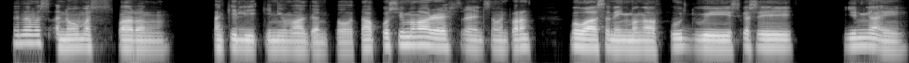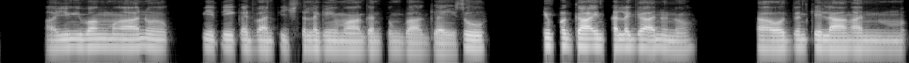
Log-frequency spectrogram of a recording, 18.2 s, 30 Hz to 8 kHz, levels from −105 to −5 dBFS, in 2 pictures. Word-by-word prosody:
Dun 180 - -6
na 185 - +1
mas 185 -2 -5
ano, 125 -1 +1
mas 125 -1 -4
parang 110 -2 +1 0.5
tangkilikin 115 -2 -2
yung 110 -1 -3
mga 105 -2 0
gan'to. 95 +1 -7
Tapos 125 +4 -1
yung 155 0 +1
mga 155 0 +7 0.2
restaurants 120 -2 -6
naman 115 -1 -5
parang 130 +1 +2 0.4
bawasan 125 -2 +5
na 115 - +2
yung 115 - 0
mga 110 -2 +1
food 130 -1 -4
waste. 115 -2 +1
Kasi 125 -2 0 0.5
yun 135 +1 -2
nga, 140 -2 +1
eh, 105 -2 -4 0.5
ah, 115 0 -6
yung 125 +1 -1
ibang 130 +1 +1
mga 125 -1 +1
ano, 125 -3 -3 0.3
tine-take 120 -1 -4
advantage 115 -1 -4
talaga 115 -1 -3
yung 110 -1 -2
mga 105 0 0
gantong 105 0 -9
bagay. 95 -2 -2
So, 115 -2 +1 0.6
yung 140 -1 -1
pagkain 130 -2 +6
talaga 125 -1 +3
ano, 120 -1 -2
no? 110 -1 -5 0.7
Tawag 115 0 +3
dun 120 +1 -4
kailangan 110 -2 +3
m 110 0 -7
120 Hz, 160 wpm, -25 LUFS, 110-125 Hz, 0.7 s, mga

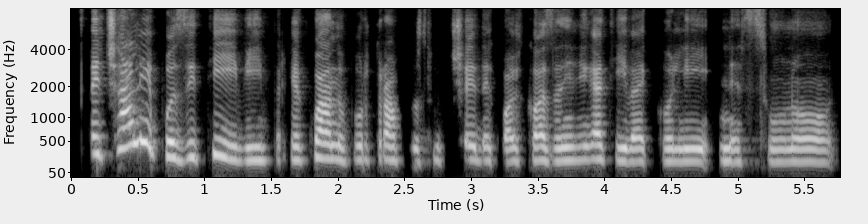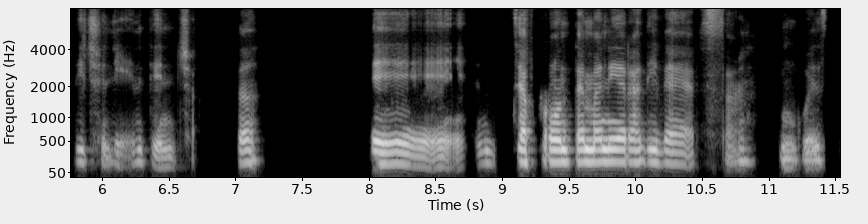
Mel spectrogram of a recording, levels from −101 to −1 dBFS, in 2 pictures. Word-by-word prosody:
Speciali 380 - +5
e 375 - -1
positivi, 225 -5 +1
perché 200 0 -6
quando 220 -1 +3
purtroppo 200 -1 -3
succede 200 +1 -6
qualcosa 190 +1 -1
di 195 +1 +2
negativo, 205 -2 0
ecco 185 0 -3
lì 185 0 +2
nessuno 180 -1 -2
dice 180 -1 -11
niente 170 +3 -12
in 120 +2 -7
chat - - -9 0.8
e, 155 -6 0
ehm, 165 +2 -13
si - - -5
affronta 180 0 +3
in 180 - +7
maniera 180 0 +4
diversa 170 -4 -5 0.4
in - - -9
queste - - -9
185 Hz, 135 wpm, -25 LUFS, 180-205 Hz, 0.8 s, in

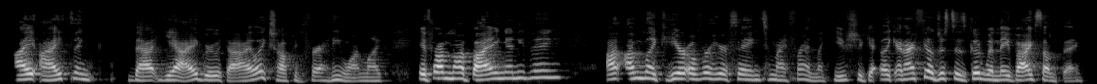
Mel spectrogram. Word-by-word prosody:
I 230 +3 +6
I 205 +3 +2
think 245 -2 -7 0.3
that 190 0 0
yeah, 205 -1 +3
I - - +2
agree 220 -4 0
with 195 - -5
that. 155 -1 -1
I 180 - 0
like 300 - 0
shopping 180 -3 -6
for 190 - -9
anyone, 170 -4 -6
like, 170 0 -8 0.3
if 240 +2 +2
I'm 280 -1 +6
not 270 -1 +3
buying 250 +6 +5
anything, 315 +3 -3 0.4
I 245 +3 +3
I'm, 270 +3 +3
like, 265 -4 +1
here 260 +5 +3
over 255 +2 +1
here 250 -2 -1
saying 225 -3 -4
to 230 0 -9
my 200 -3 -5
friend, 215 -4 -8
like, 170 -2 -14
"You 195 +1 -5
should 210 0 -10
get" - - -5
like, 225 -1 -2
and 225 +1 -1
I 255 - +4
feel 295 +2 +1
just 265 +1 -3
as 235 -6 0
good 270 -1 +3
when 215 -3 -1
they 210 0 -1
buy 200 +3 +4
something. 170 -5 -5
230 Hz, 245 wpm, -22 LUFS, 200-260 Hz, 0.4 s, I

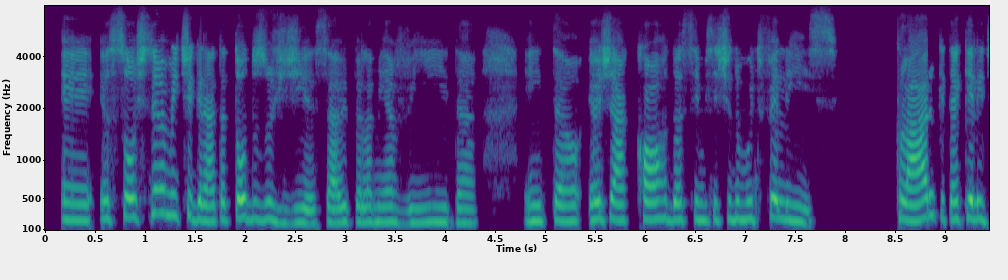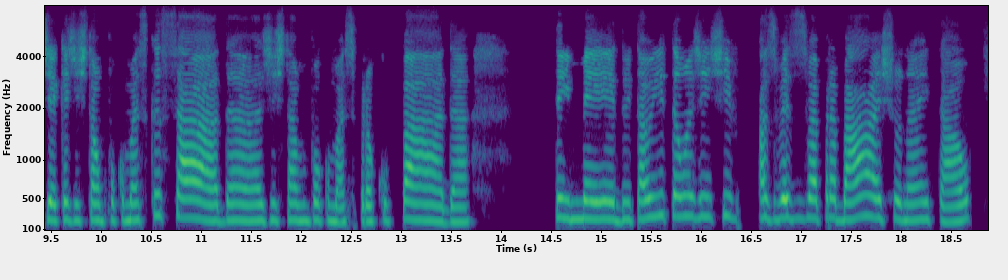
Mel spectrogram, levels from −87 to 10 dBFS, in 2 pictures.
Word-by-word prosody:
eh, 215 -1 -2
eu 235 -1 -2
sou 250 +3 +2
extremamente 280 -1 -2
grata 210 0 0
todos 225 -1 +3
os 225 -2 -1
dias, 180 -1 -3
sabe, 190 +1 -1
pela 195 +1 -4
minha 195 +1 -3
vida. 185 0 -5 0.5
Então 205 0 -1
eu 225 +2 +2
já 220 0 +2
acordo, 225 +1 0
assim, 220 +1 -5
me 215 - -2
sentindo 225 +2 -3
muito 225 -1 -4
feliz. 210 - -2 0.6
Claro 235 +3 +3
que 245 - -10
tem 225 - +1
aquele 235 -1 +3
dia 215 +1 +2
que 225 - 0
a - - 0
gente 210 -1 -3
está 215 +2 +1
um 210 - -1
pouco 220 +1 -7
mais 215 0 -1
cansada. 220 -6 +3
A 210 - +1
gente 210 0 -4
estava 215 +1 -2
um 210 - -2
pouco 215 0 -3
mais 195 0 -3
preocupada, 205 -2 0 0.8
tem 250 -3 +2
medo 230 -2 +3
e 225 - -2
tal. 230 +3 +2
E 265 +2 -2
então 270 -1 -1
a 270 - -1
gente 260 0 -5 0.2
às 240 -2 -1
vezes 235 0 +3
vai 245 -1 +4
para 245 +2 -2
baixo, 240 +1 +2
né, 215 +1 -2
e - - -4
tal. 205 +2 -1
220 Hz, 180 wpm, -25 LUFS, 205-235 Hz, 0.8 s, vai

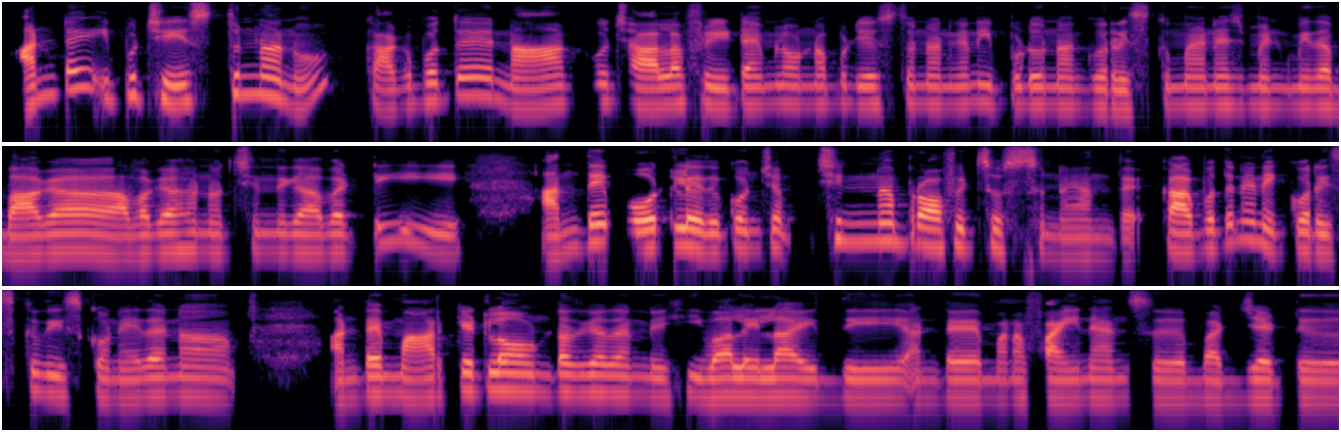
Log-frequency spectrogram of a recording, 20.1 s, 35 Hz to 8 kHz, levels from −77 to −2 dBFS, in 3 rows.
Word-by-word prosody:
అంటే 225 +6 0 0.2
ఇప్పుడు 215 +4 -6
చేస్తున్నాను. 190 +1 +1 0.3
కాకపోతే 155 +8 -1 0.2
నాకు 155 +4 +2
చాలా 145 0 +5
ఫ్రీ 155 -3 -1
టైమ్‌లో 155 +1 -1
ఉన్నప్పుడు 155 +1 -6
చేస్తున్నాను 150 0 -5
గానీ 155 +2 -4
ఇప్పుడు 150 +1 -5
నాకు 145 0 -4
రిస్క్ 130 +3 -5
మేనేజ్మెంట్ 145 -1 -4
మీద 145 0 -1 0.2
బాగా 130 +3 +5 0.3
అవగాహనొచ్చింది 135 +1 -3
గాబట్టి 135 +7 -1 0.8
అంతే 160 +9 +3
పోవట్లేదు. 155 -1 +5
కొంచేం 155 +1 -2 0.2
చిన్న 200 -2 0
ప్రాఫిట్స్ 165 -2 +4
ఒస్తున్నాయి 115 -4 -3
అంతే. 110 0 -6 0.2
కాపోతే 145 +5 +6
నేను 210 -6 +1
ఎక్కువ 145 +2 -1
రిస్క్ 130 - -7
దీసుకోను. 135 -3 -4
ఏదైనా 135 +1 0 0.7
అంటే 130 +3 +4 0.2
మార్కెట్‌లో 160 +5 +3
ఉంటది 150 0 0
గదండీ. 140 -2 -2 0.2
ఇవాళ 130 +1 +3
ఇలా 130 +1 +3
అయిద్ది 125 0 -4 0.2
అంటే 125 0 -2 0.2
మన 120 - -3
ఫైనాన్స్, 125 0 0 0.3
బడ్జెట్, 120 +1 -2
145 Hz, 130 wpm, -24 LUFS, 130-155 Hz, 0.8 s, కాపోతే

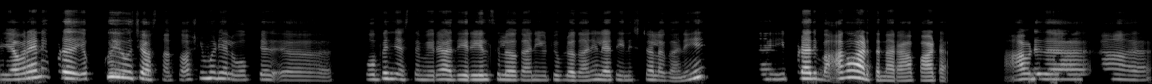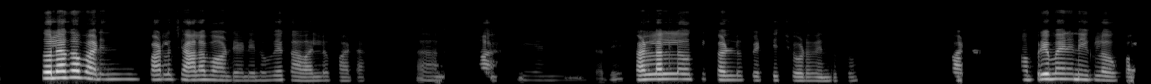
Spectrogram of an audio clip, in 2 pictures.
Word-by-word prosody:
ఎవరైనా 300 +9 +3
ఇప్పుడు 300 -3 +4 0.2
ఎక్కువ 265 +8 -1
యూజ్ 300 -2 +1
చేస్తున్నారు. 220 -4 -3
సోషల్ 235 +6 -8
మీడియాలో 270 -5 -5
ఓకే 220 +1 -12 0.3
ఆహ్, 185 -3 -15 0.4
ఓపెన్ 255 +3 -2
చేస్తే 225 0 -11
మీరు 215 +2 -6
అది 220 +1 -6
రీల్స్‌లో 215 0 -2
గానీ, 200 +1 -7
యూట్యూబ్‌లో 205 -1 -6
గానీ 195 +4 -8
లేతే 205 +1 -3
ఇనిస్టాలో 205 0 -9
గానీ, 180 - -10 0.7
ఆహ్, 235 0 -11
ఇప్పుడది 270 +1 +4
బాగా 285 - +1
వాడతన్నారా 190 -9 +3
ఆ - - -29
పాట. 185 0 0 0.8
ఆవిడ 245 +1 0 0.3
ఆహ్, 235 0 -6 0.3
ఆ! 240 - -8 0.8
సోలోగా 305 +2 +11
పాడిన 240 -3 +2 0.4
పాటలు 225 +1 -3
చాలా 205 +1 +1
బావుంటాయండి. 185 -3 -9
'నువ్వే 205 +2 -12
కావాలిలో' 180 +1 -10
పాట. 170 0 -17 0.7
ఆహ్, 185 -1 -18 0.4
ఆహ్, 185 -2 -11 0.4
ఏంటది, 195 +5 -30 0.2
'కళ్ళలోకి 240 +2 +1
కళ్ళు 205 0 -3
పెట్టి 190 +1 -14
చూడవెందుకు' 170 -1 -12 1.0
పాట 180 - -6 0.6
ఆహ్, 215 0 -9
'ప్రియమైన 245 +1 +4
నీకు‌లో' 210 -3 -6
ఒక 180 - -24
పాట. 165 - -12
215 Hz, 130 wpm, -23 LUFS, 190-245 Hz, 1.0 s, సోలోగా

